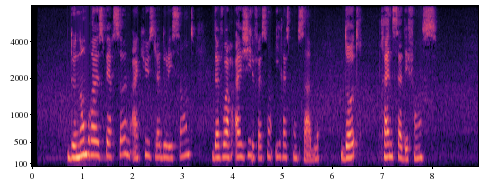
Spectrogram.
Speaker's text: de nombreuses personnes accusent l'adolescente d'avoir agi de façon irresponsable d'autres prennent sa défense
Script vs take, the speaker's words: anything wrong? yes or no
no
